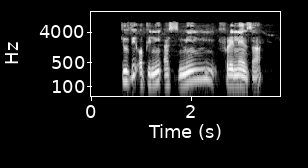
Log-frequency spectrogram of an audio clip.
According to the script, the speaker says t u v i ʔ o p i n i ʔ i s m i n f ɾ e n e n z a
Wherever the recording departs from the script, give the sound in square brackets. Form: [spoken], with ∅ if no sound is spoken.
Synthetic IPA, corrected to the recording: t u v i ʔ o p i n i ʔ [a] s m i n f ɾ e n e [∅] z a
